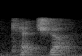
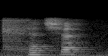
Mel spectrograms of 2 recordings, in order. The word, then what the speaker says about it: Quechua: about the language Quechua, which is, I think, pronounced Quecha because the Q's are far deeper down the throat than in regular, in other similar languages, and there is no equivalent in the English.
